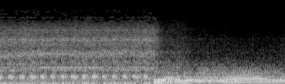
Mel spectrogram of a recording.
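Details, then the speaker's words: Toyota Supra with AEM Infinity engine management, started cold after the fuel pump primes: quick crank catches straight away and settles into a smooth, deep, even idle with good air-fuel ratios, normal cold start idle. "Woo. She sounds healthy, boy. Good cold start every time."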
